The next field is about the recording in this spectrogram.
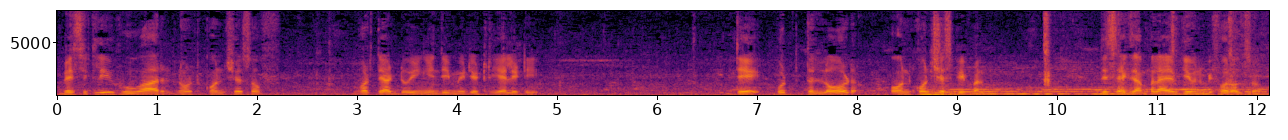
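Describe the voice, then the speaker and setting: A man's voice: medium pitch, normal speed, long pauses, background noise. A man talking in a rambling, casual way, with lots of "like" and "no?". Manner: rambling, uses "like" and "no?" a lot, chuckles. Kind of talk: casual monologue.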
